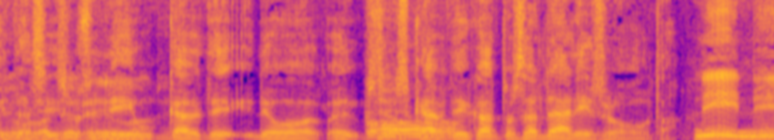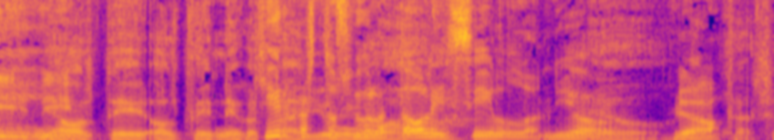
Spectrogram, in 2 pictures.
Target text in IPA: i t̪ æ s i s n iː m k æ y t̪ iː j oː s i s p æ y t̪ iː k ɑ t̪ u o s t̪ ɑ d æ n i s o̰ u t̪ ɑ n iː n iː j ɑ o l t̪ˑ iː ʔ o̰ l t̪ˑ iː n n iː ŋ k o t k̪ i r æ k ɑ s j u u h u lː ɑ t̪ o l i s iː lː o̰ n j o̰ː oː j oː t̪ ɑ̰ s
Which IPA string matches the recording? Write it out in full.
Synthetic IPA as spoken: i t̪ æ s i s n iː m k æ y t̪ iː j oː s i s k æ y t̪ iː k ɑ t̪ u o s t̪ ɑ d æ n i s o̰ u t̪ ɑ n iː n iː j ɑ o l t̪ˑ iː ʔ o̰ l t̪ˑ iː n n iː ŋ k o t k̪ i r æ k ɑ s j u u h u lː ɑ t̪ o l i s i lː o̰ n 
